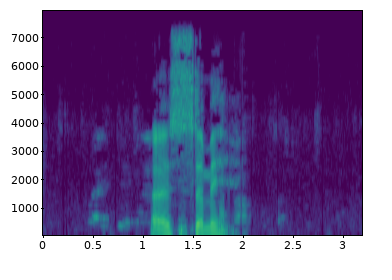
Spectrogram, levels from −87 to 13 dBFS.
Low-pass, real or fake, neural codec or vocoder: 7.2 kHz; real; none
